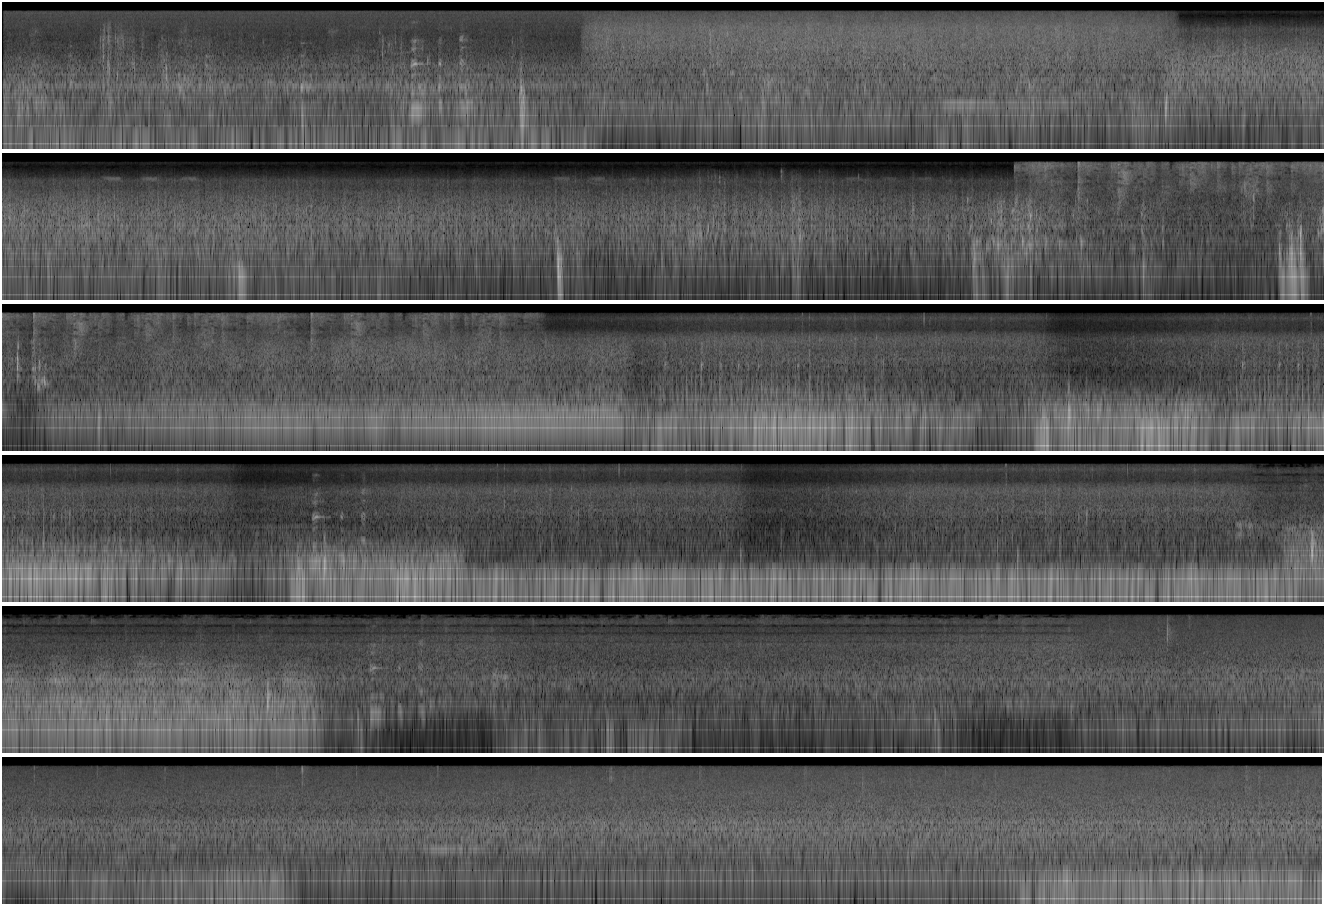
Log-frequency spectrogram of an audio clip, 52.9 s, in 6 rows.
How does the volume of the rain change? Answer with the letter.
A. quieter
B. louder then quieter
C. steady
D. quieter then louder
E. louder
D.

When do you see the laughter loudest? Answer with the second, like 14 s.
3 s.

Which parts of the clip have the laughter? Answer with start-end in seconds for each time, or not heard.
2.7-3.2, 28.5-29.0, 37.7-38.2.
